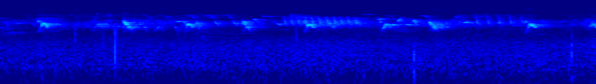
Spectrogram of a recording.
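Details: Birds singing in the morning: a dense chorus of high thin chirps and trills from several birds, steady through the recording, over a faint background hiss.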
